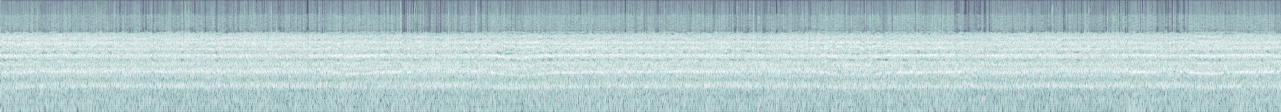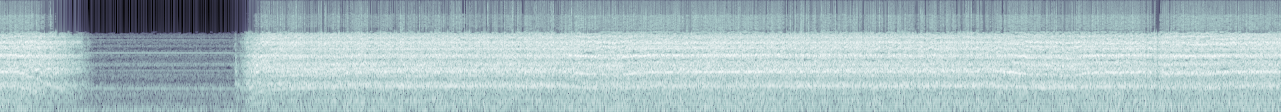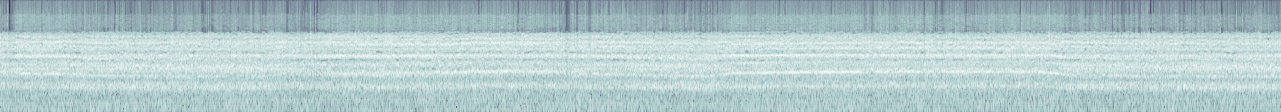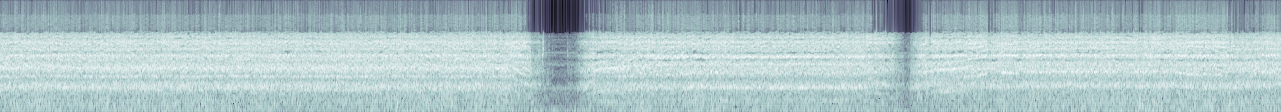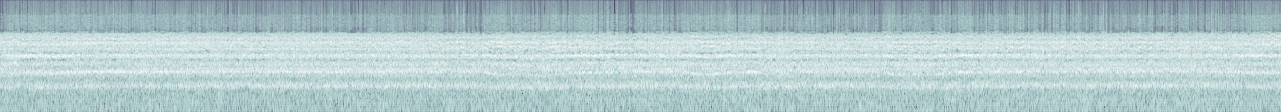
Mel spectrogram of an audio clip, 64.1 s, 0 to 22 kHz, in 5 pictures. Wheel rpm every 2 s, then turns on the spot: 230, 230, 230, 230, 220, 230, 100, 60, 230, 230, 230, 230, 220, 210, 210, 220, 220, 230, 210, 200, 200, 150, 160, 140, 220, 220, 230, 230, 220, 230, 230, 230.
none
